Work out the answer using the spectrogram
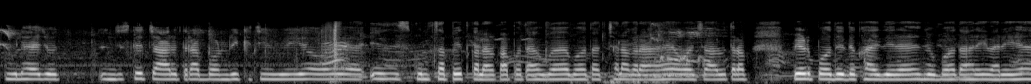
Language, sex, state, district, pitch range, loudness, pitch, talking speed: Hindi, female, Chhattisgarh, Korba, 230-240 Hz, -19 LUFS, 235 Hz, 225 wpm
